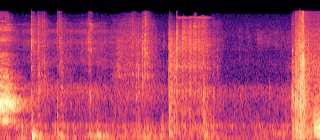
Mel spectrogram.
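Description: Small objects being handled: a few light clicks and knocks, a short rustle about two seconds in, and a sharper knock near the end.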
